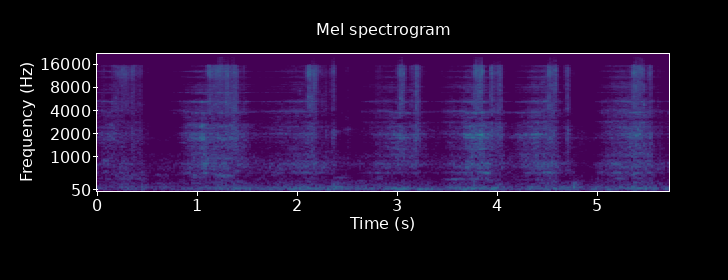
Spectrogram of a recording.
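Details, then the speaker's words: Renault brake disc turned by hand with caliper removed, no engine: slow rhythmic scraping rasp each turn as pads stuck tight in the carrier keep rubbing; brake pad dragging on disc, caliper and handbrake cables being replaced. "słyszycie kręcę tą tarczą hamulcową a cały czas mi coś ociera mimo iż jest za ci zdjęty"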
